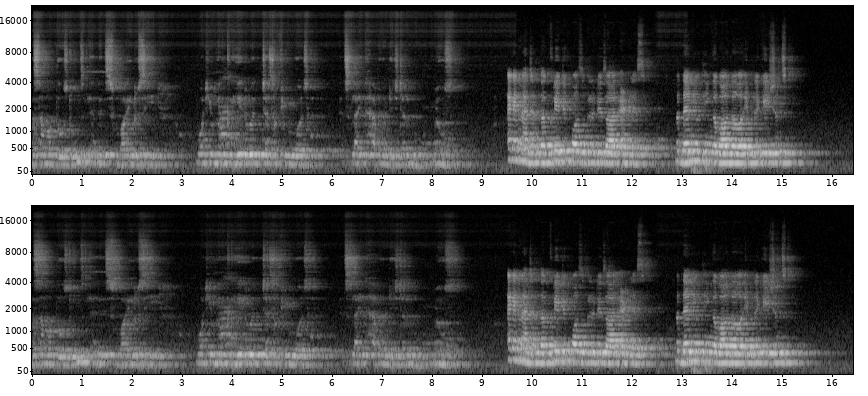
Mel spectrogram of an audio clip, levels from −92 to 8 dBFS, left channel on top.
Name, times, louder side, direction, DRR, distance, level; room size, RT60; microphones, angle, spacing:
voice 1, 0.0-2.7 3.3-5.5 6.2-8.4, left 1 dB, 45° left, -1 dB, 5.9 m, -29 dB
voice 2, 9.5-12.2 12.9-15.1, left 1 dB, 10° left, -4 dB, 6.1 m, -20 dB
27.5 x 18.0 x 7.5 m, 1.4 s
head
